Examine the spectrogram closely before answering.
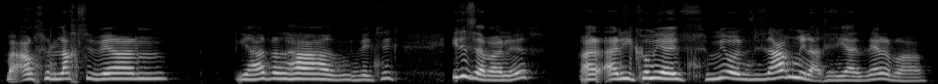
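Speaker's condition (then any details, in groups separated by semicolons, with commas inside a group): Down syndrome; features visible at birth, glasses from age two, tongue control training, gymnastics, ballet, flute lessons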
